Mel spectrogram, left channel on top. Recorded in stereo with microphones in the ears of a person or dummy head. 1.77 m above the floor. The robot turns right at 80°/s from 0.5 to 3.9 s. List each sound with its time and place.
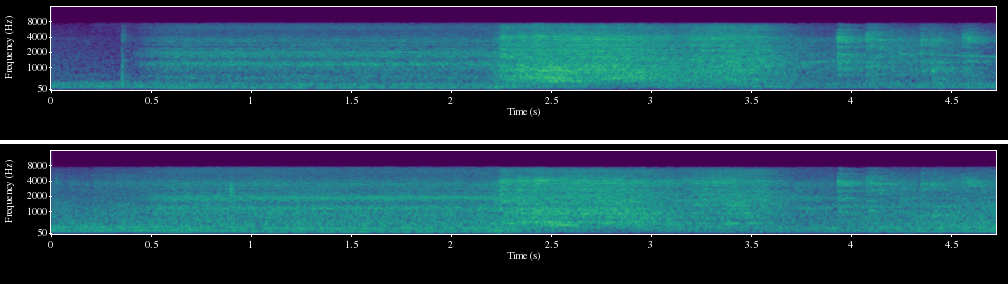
2.2 s a sliding door: 25° right, 1.3 m; by 3.7 s 100° left, 1.3 m
3.6 s typing on a keyboard: 5° left (ahead or behind), 1.0 m; by 4.6 s 25° left (ahead or behind), 1.0 m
